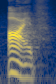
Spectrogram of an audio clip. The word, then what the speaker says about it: I've: So have turns into v. I've.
